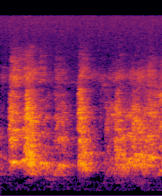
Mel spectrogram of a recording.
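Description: A dog barking, three short barks.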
